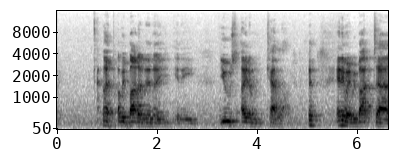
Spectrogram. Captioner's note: chuckles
